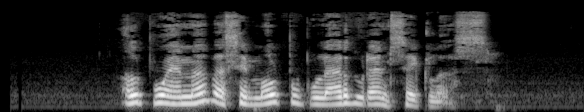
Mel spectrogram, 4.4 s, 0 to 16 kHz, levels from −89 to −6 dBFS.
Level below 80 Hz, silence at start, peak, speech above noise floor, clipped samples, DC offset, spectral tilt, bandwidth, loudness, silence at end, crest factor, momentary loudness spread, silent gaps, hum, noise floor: -66 dBFS; 0.9 s; -4 dBFS; 43 dB; under 0.1%; under 0.1%; -5 dB/octave; 11.5 kHz; -21 LUFS; 0.75 s; 18 dB; 13 LU; none; none; -63 dBFS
